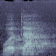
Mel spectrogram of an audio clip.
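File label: "water", Nigerian Pidgin, male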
